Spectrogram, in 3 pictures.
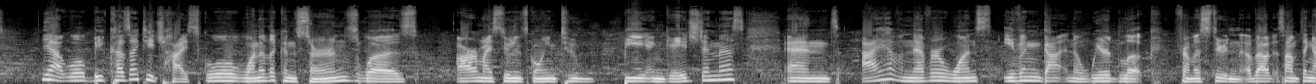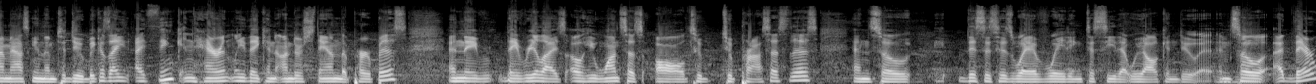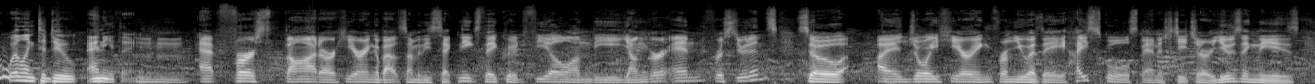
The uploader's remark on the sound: We recorded this episode live in the Exhibits Hall at the MaFLA conference in October. We had lots of spectators stop by to see how it all works and what it looks like to record an episode. I kept the background sound of the exhibit hall excitement in so that you can feel the energy that we did.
